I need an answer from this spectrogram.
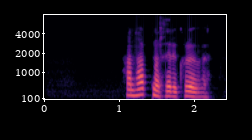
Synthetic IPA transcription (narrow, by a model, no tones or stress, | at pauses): hanːɦap̚naɾ̥θejɾɪɾ̥kʰɾœːvʏ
